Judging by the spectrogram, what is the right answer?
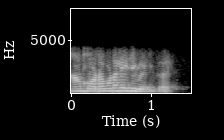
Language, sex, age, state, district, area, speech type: Odia, female, 60+, Odisha, Jharsuguda, rural, conversation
